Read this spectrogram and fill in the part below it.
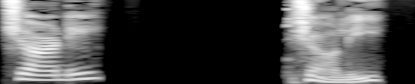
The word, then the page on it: charli: Dutch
